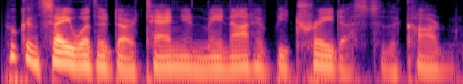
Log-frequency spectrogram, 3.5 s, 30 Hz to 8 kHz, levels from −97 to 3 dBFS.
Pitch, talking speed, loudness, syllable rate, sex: 95 Hz, 225 wpm, -20 LUFS, 5.6 syllables/s, male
